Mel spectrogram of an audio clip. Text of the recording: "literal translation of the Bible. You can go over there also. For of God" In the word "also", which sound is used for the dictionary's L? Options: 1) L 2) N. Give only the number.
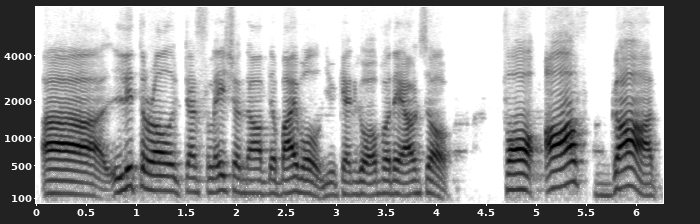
2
